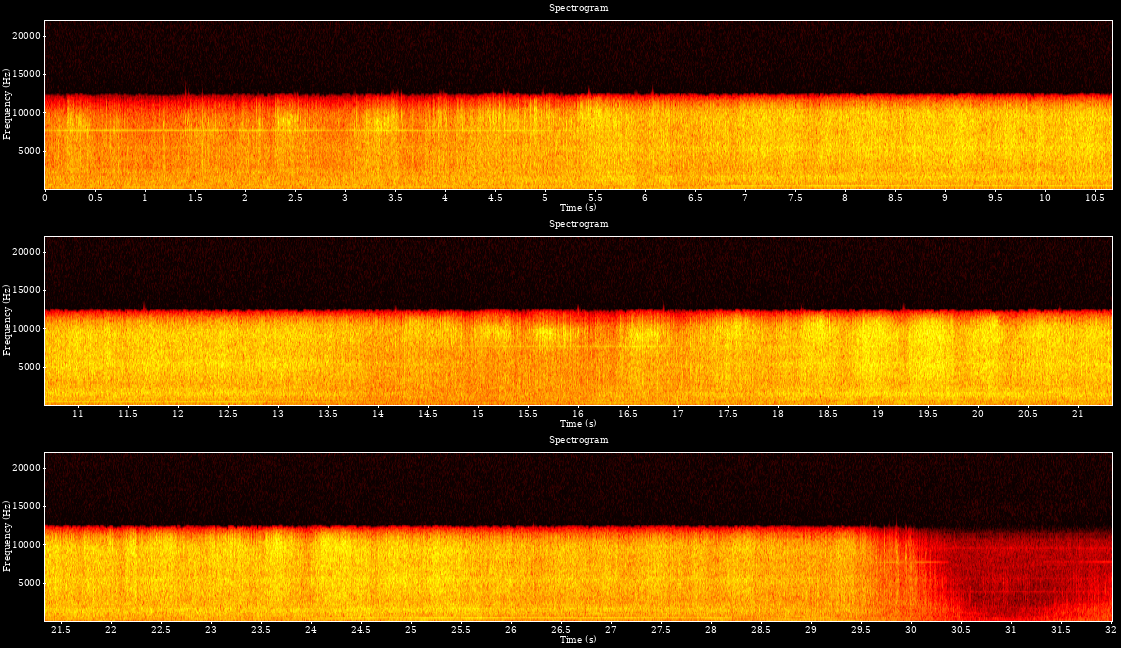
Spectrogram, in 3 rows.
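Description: Onboard sound of an 800mm RC Corsair in flight: its motor and propeller run with a steady tone that rises in pitch about six seconds in, drops back around thirteen seconds and rises again near twenty-five seconds, following the throttle. A rush of air noise runs underneath, and near the end the motor spins down sharply.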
